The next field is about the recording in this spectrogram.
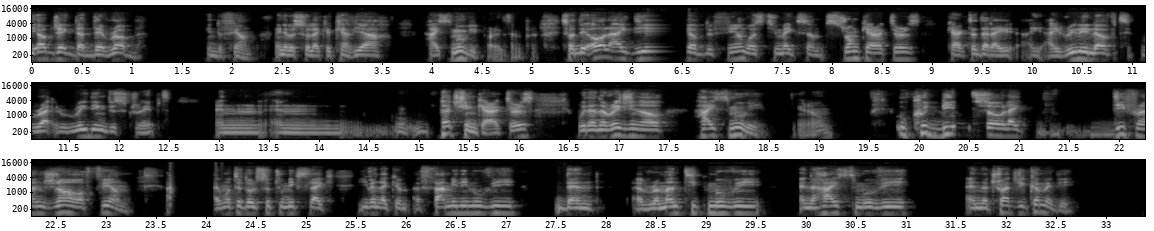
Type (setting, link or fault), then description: link, video call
